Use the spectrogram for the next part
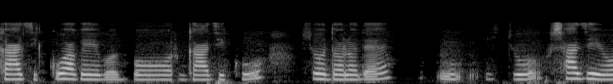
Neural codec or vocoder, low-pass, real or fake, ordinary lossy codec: none; 7.2 kHz; real; none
